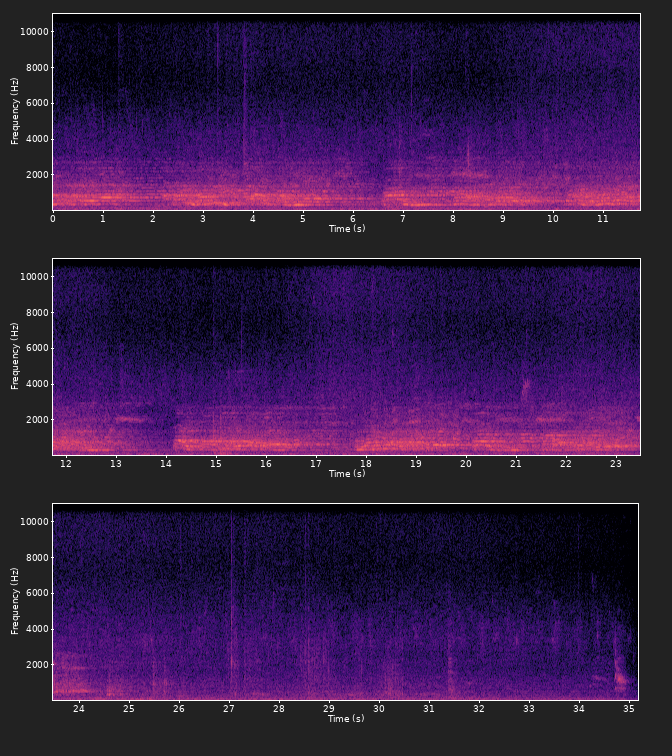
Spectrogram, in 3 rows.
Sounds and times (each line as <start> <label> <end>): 0.0 small village radio 25.0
